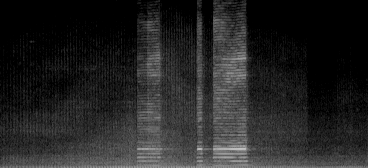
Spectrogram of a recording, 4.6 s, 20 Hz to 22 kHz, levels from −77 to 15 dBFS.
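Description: Pre-emphasis left on, from 1.84 s to 3.84 s: for these two seconds the sound takes on a treble lift that was never undone. It matches the CD 50/15 µs emphasis curve, which boosts high frequencies before storage and expects a matching de-emphasis cut on playback. Without that cut, the top end sits about 8 dB hotter at 10 kHz than at 1 kHz, so the passage turns thin, bright and hissy before settling back.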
